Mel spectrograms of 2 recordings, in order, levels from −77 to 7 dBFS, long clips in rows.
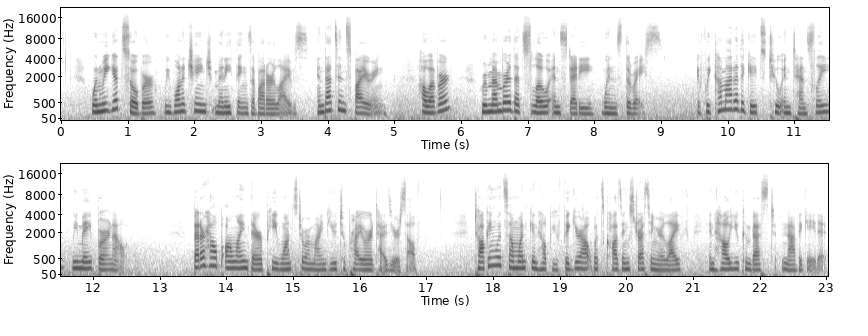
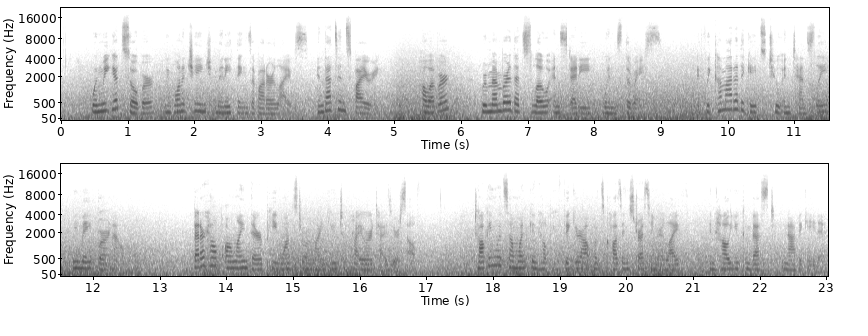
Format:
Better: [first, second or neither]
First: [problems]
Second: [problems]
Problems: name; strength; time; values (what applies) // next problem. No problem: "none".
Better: first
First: wind noise on the microphone; occasional gusts; 25 dB below the speech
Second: wind noise on the microphone; heavy; 6 dB below the speech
